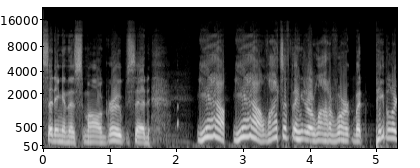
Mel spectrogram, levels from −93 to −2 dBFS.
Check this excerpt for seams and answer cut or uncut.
cut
